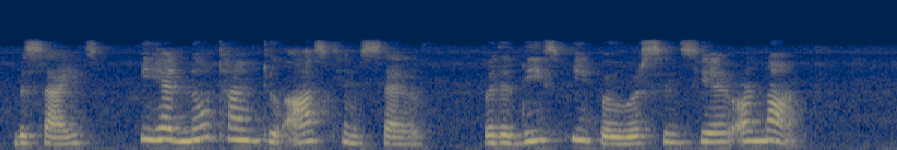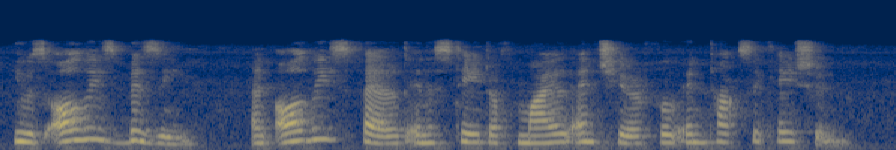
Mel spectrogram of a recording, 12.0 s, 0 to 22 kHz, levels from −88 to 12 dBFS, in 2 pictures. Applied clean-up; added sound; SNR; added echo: none; none; none; none.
